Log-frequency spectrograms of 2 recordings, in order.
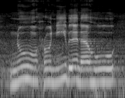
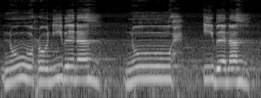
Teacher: تنوین کے بعد اگر حمزہ وصلی ہو اور اس کے بعد آنے والا حرف ساکن ہو تو تنوین کی نون کو زیر دیتے ہیں، کیونکہ حمزہ وصل درمیان میں گر جاتا ہے۔ جیسے نوح ابنہ، اصل میں ہے نوح ابنہ، تو اس کو یعنی نون تنوین کو زیر دیں گے، کسرہ دیں گے، نوح ابنہ۔ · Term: نون قطنی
